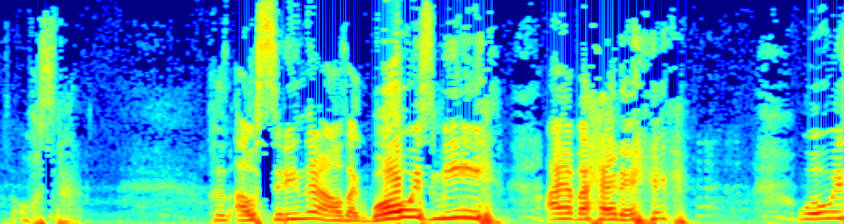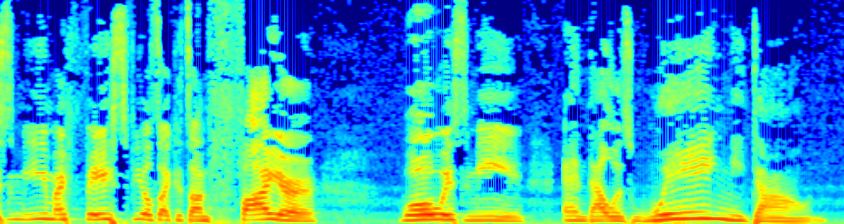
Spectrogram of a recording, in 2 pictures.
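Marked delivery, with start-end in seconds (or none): 2.8-10.3 melodramatic self-pity, played for laughs; mock wailing about a headache; mock lament. Mimics his own self-pity.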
